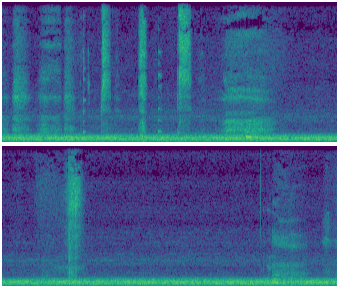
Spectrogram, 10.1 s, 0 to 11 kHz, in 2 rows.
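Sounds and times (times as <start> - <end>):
breathy in-breath: 0.0 - 4.3, 9.0 - 10.0
steady low hum: 0.0 - 10.0
person sneezing: 0.8 - 4.1.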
